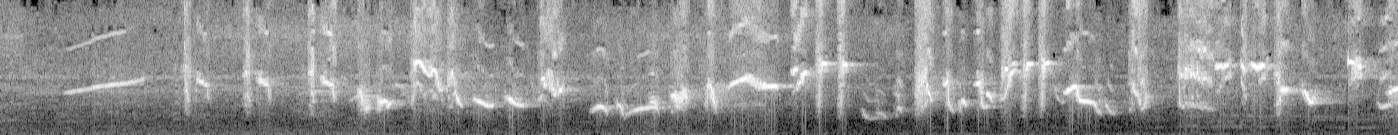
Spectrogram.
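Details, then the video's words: Old wild oriental magpie-robin singing in the morning, a recording used for training caged birds: a rich, nearly continuous stream of high, clear whistles, sliding notes and quick chirpy twitters in varied phrases, with no other sounds. "เสียงนกกางเขนบ้านหรือนกบินหลาขี้ควายใต้ Choè than Già rừng hót zbuooir sáng cực hay"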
